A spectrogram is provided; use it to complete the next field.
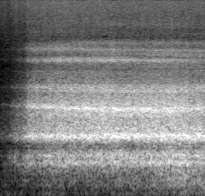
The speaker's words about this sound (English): Deep breath in. Deep breath out.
